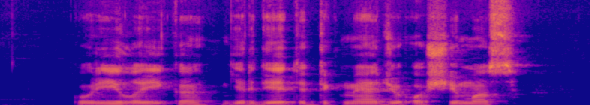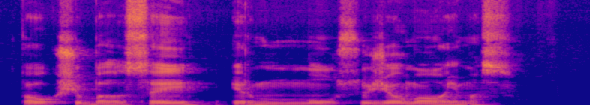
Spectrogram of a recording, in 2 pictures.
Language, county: Lithuanian, Šiauliai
